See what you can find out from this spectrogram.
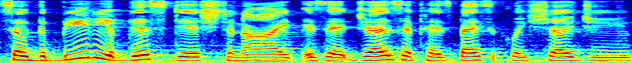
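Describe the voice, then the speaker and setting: A woman in a strong Southern accent, fairly low-pitched with ordinary pitch variation, at a moderate pace with music in the background. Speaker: cooking show host. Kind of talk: cooking show chat.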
